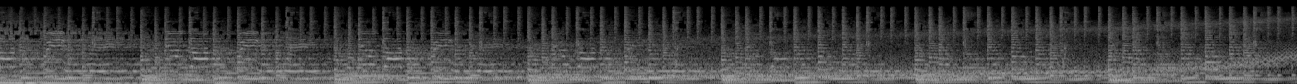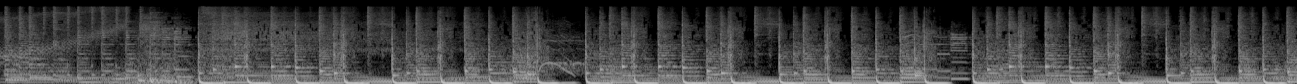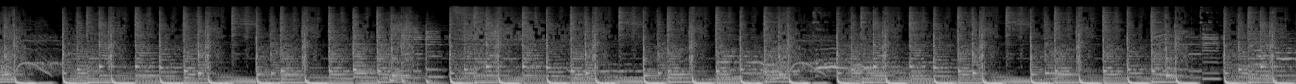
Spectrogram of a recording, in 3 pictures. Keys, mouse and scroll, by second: 0.3 click, 1.1 shift+middle click, 1.6 shift+middle click, 2.0 click, 3.4 click, 5.3 click, 6.8-10.4 drag, 12.5 click, 18.5 click, 20.4 middle click, 20.8 shift+middle click, 22.3 shift+middle click, 22.5 middle click, 22.9 shift+middle click, 26.5 middle click, 28.3-30.3 drag, 31.3 click, 33.7 click, 34.4 click, 36.2 shift+middle click, 37.4 click, 38.7 ctrl+z.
